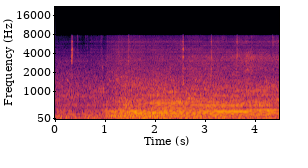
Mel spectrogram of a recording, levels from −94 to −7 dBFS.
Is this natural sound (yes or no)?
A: no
